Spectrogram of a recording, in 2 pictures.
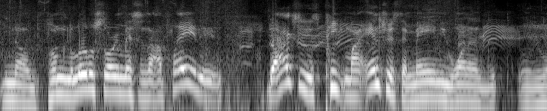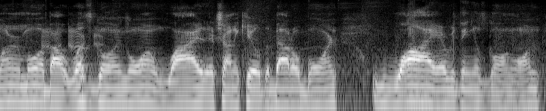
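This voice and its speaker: A man with a dark, lowish voice talks briskly, with background noise behind him. He gives a casual first-impressions game review, repeating and rephrasing himself for emphasis.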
